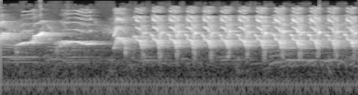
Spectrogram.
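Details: A cockatiel, sung to stimulate mating, gives a sliding whistle, then breaks into rapid chattering notes repeated several times a second, steady and busy, over a low background hum.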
